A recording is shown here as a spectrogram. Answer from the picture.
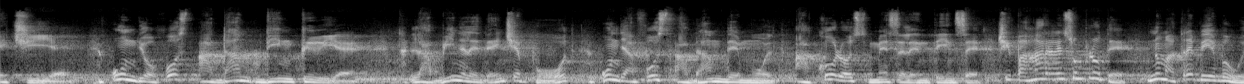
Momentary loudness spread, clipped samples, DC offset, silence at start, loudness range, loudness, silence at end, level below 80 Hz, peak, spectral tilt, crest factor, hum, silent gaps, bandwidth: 4 LU; under 0.1%; under 0.1%; 0 s; 1 LU; -12 LUFS; 0 s; -28 dBFS; -2 dBFS; -5 dB/octave; 10 dB; none; none; 13.5 kHz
